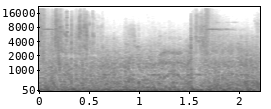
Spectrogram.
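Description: Gunfire from outlaws in the video game Mass Effect Andromeda: a couple of muffled bursts of shots with dull booms, faint and spread across a constant rumbling battle background.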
